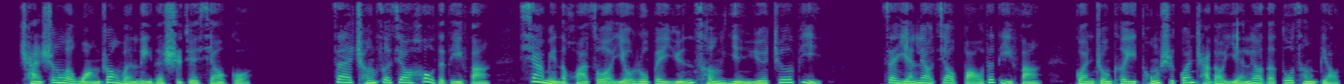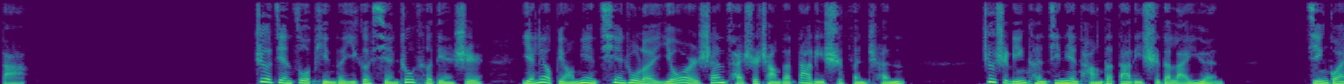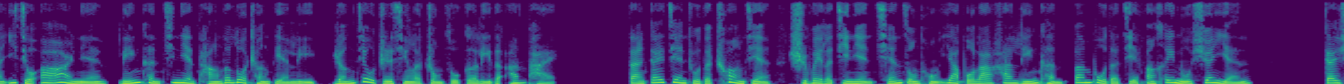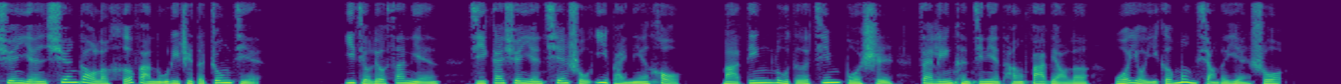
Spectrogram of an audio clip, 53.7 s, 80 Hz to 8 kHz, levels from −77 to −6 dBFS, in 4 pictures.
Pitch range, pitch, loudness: 155-215 Hz, 175 Hz, -22 LUFS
